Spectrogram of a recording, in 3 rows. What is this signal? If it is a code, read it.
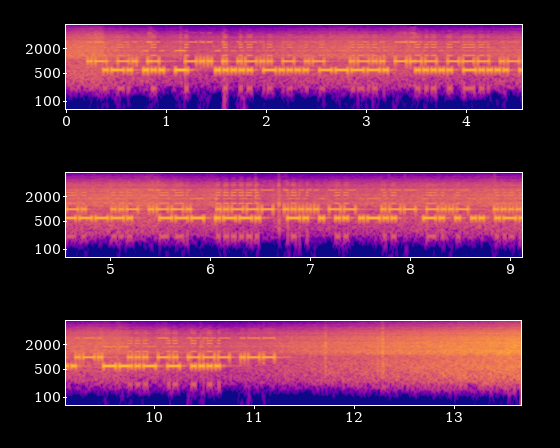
Morse code, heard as two keyed tones, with static crashes. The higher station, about 32 wpm, 990 Hz: ANT DELTA LOOP UP 25M WX HR SNOW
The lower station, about 30 wpm, 600 Hz: RST 569 569 OP NEIL NEIL QTH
